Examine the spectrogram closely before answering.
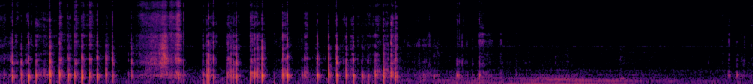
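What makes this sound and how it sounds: Fingernails tap and scratch the side and end panels of a small paperboard coffee mug gift box held up in the hand, making a quick run of dry, crisp clicks and brief bright scratching. Around the eighth second the tapping stops, leaving only faint rustling and a low hum.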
